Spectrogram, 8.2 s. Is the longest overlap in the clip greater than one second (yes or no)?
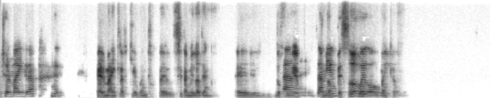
yes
